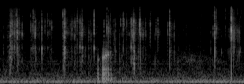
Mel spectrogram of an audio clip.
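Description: Clear plastic packaging crinkling and crackling as it is handled and pulled open, a run of irregular sharp crackles.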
